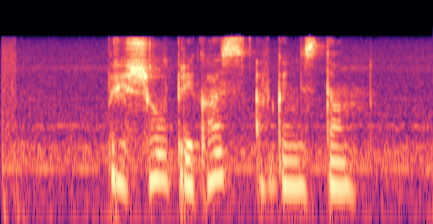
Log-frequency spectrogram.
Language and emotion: Russian, neutral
